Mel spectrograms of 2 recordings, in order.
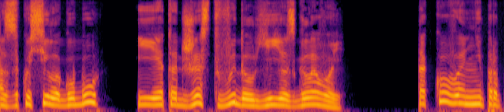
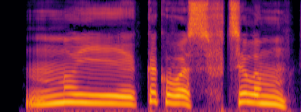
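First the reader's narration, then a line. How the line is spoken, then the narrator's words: Forced casual question. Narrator (Russian): спросила, стараясь говорить настолько беспечно, насколько могла из себя выдавить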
